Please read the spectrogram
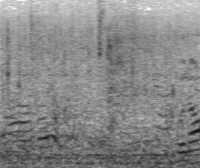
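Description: Voices talking in an echoing indoor pool hall over a steady wash of water noise as a freediver in bi-fins surfaces and reaches the pool wall; a voice starts counting aloud near the end.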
